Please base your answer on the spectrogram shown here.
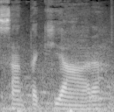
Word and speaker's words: Chiara: santa clara santa clara it's actually saint claire but in italian it's santa chiara and this is the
